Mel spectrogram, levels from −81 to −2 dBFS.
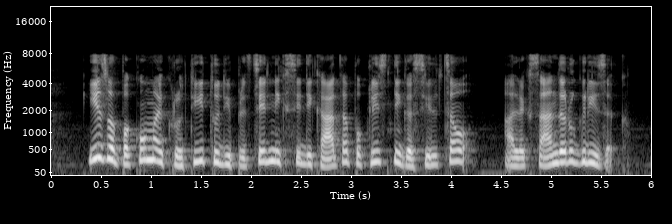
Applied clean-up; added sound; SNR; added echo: none; none; none; none.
